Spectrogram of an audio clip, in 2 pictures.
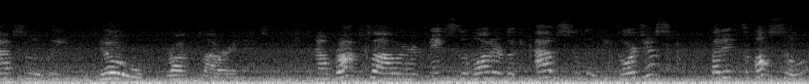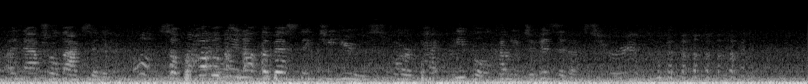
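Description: Steady low rumble of a moving tour coach heard from inside the passenger cabin, with people talking over it throughout.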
